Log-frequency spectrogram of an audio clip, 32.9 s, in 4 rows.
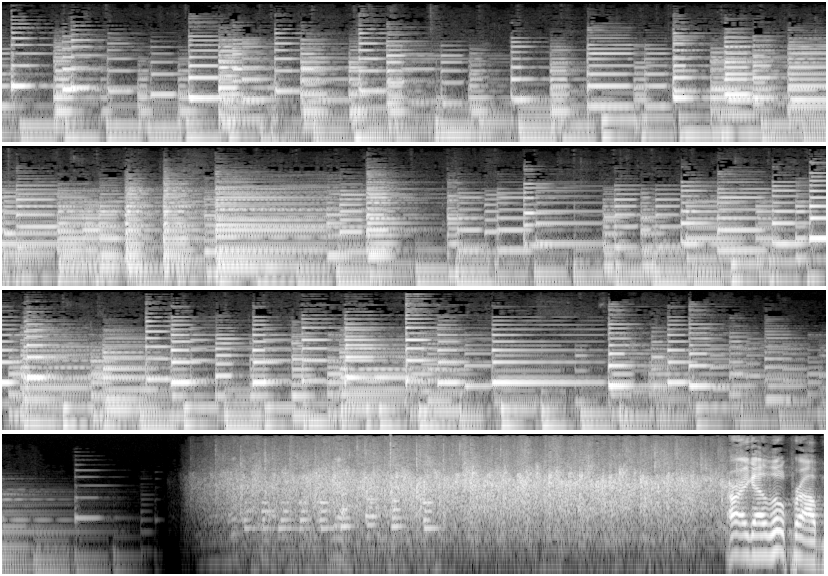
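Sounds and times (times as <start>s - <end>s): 
bass playing a walking bass line: 0.0s - 25.4s
piano playing a Christmas tune: 0.0s - 25.9s, 26.7s - 32.0s
speech: 32.1s - 32.9s.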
